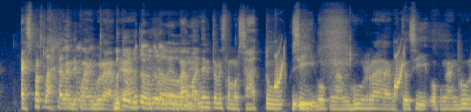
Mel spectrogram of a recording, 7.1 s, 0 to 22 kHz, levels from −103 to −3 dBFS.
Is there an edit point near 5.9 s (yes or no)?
yes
